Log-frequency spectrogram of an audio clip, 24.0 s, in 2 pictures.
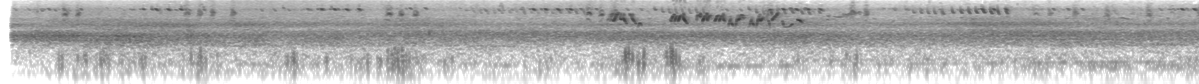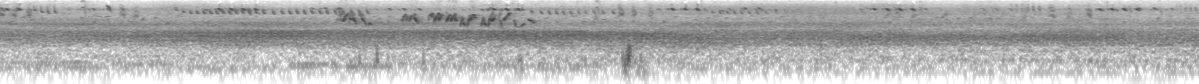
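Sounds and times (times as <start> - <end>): songbird chattering: 5.1 - 8.7.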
